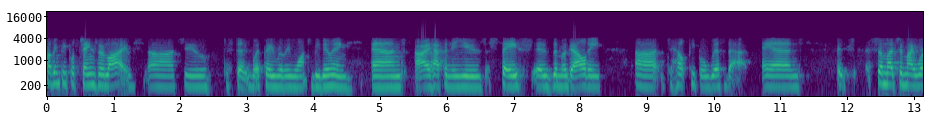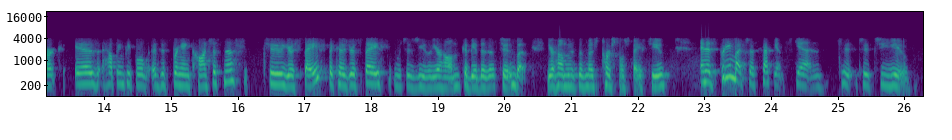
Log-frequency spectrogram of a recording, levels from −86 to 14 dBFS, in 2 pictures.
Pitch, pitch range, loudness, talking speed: 190 Hz, 180-215 Hz, -27 LUFS, 185 wpm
